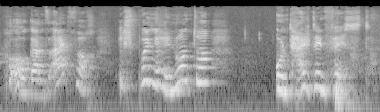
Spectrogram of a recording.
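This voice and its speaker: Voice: very high voice, very animated, measured pace, heavy background noise, exaggerated voice. An actor voicing a curious, naive little water sprite boy in a children's radio play. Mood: confident. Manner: bright-eyed, naive, wondering.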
